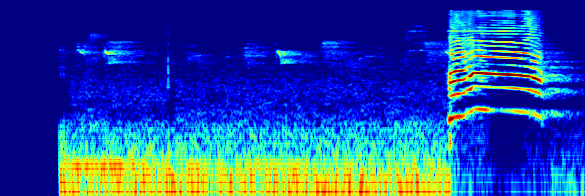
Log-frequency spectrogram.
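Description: After a quiet stretch with faint small-bird chirps, a peacock gives one loud, brassy, wailing call lasting under a second.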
